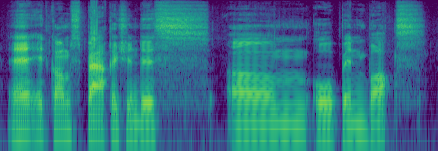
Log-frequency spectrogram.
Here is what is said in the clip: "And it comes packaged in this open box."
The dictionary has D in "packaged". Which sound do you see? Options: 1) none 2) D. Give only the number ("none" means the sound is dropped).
1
